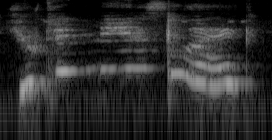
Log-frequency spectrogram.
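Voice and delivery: very high squeaky disbelief; mock incredulous Quill. Quill objecting to Rocket about the leg, squeaky high. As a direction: squeal it in outrage. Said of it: "quoting Quill".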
